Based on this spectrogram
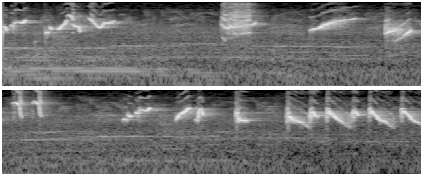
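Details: Oriental magpie-robin (kacer) song used as a pancingan lure, full isian with tembakan bursts: varied whistled and slurred phrases, rising and falling sweeps, a rough burst near two seconds, ending in rapid repeated whistled notes.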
